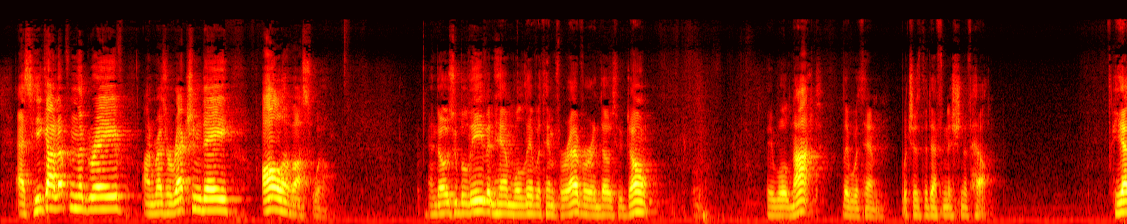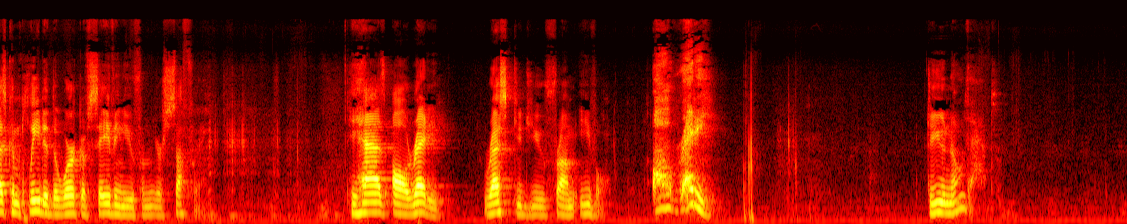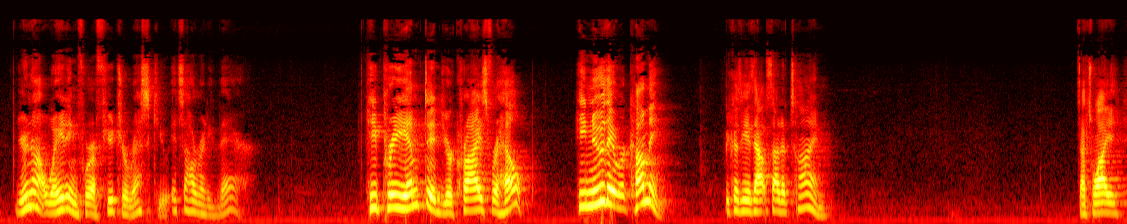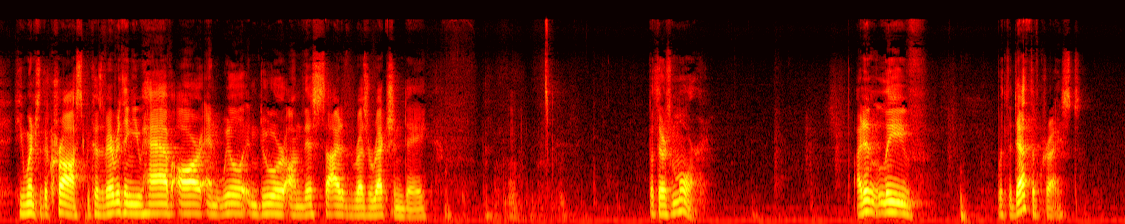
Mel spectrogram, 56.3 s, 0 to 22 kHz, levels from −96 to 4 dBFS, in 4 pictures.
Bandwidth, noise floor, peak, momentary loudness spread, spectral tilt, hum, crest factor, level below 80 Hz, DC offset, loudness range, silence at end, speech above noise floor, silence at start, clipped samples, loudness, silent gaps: 16 kHz; -61 dBFS; 0 dBFS; 19 LU; -5.5 dB/octave; none; 20 dB; -58 dBFS; under 0.1%; 13 LU; 0.7 s; 43 dB; 0.2 s; under 0.1%; -18 LUFS; none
